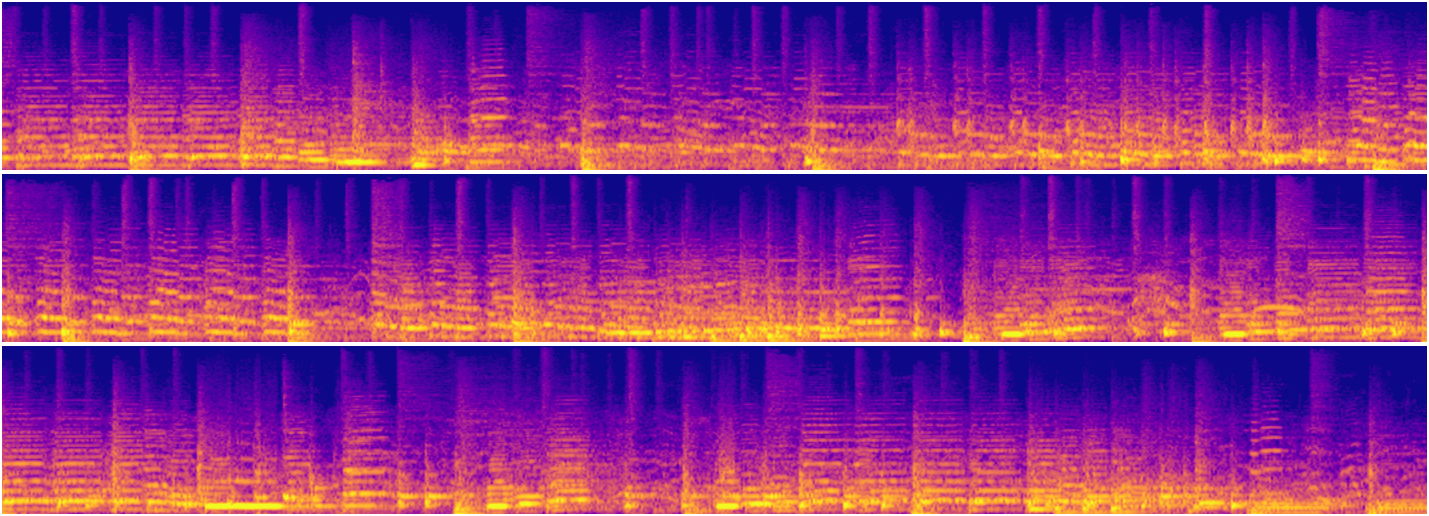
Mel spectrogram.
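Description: Live jazz band playing: horns carry a winding melody over a drum kit with frequent cymbal and drum strokes.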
